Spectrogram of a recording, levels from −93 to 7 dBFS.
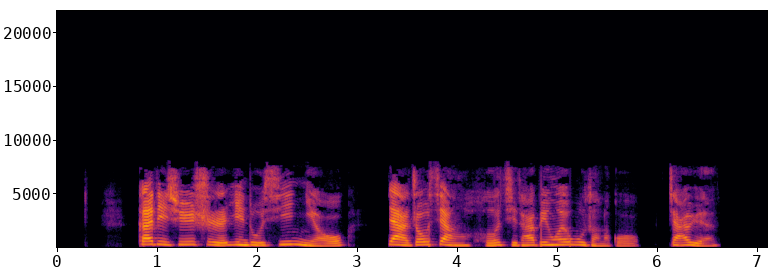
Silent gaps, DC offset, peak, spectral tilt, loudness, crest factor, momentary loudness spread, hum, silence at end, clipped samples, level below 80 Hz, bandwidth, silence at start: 3.09-3.31 s, 5.87-6.12 s; under 0.1%; -2 dBFS; -3.5 dB/octave; -20 LUFS; 22 dB; 14 LU; none; 0.5 s; under 0.1%; -62 dBFS; 7.8 kHz; 0.8 s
